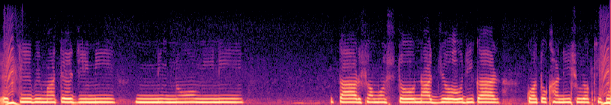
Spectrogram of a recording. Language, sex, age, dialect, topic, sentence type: Bengali, female, 18-24, Northern/Varendri, banking, question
